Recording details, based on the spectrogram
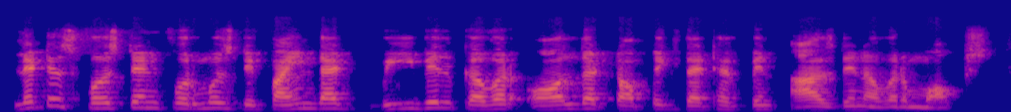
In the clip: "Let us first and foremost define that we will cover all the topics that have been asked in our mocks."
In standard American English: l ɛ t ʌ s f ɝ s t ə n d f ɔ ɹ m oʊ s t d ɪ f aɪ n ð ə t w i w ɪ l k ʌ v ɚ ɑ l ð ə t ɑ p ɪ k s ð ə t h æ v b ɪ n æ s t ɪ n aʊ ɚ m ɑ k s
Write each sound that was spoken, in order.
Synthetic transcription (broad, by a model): l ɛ t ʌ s f ɝ s t ə n d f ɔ ɹ m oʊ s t d ɪ f aɪ n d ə t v i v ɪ l k ʌ v ɚ ɑ l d ə t ɑ p ɪ k s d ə t h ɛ v b ɪ n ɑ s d ɪ n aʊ ɚ m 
